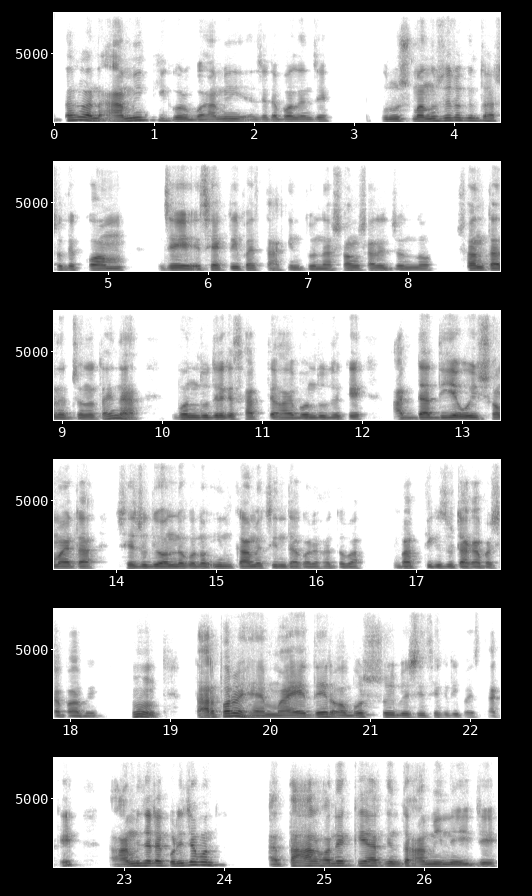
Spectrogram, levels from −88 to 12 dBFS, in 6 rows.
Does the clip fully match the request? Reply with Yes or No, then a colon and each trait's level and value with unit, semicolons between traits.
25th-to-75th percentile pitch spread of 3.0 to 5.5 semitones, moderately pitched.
No: average, 3.4 semitones; low, 110 Hz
